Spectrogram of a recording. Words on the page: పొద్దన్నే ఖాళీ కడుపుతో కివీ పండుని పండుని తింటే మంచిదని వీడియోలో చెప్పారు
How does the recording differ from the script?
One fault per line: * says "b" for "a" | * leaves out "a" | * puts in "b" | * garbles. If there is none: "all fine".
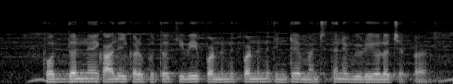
all fine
